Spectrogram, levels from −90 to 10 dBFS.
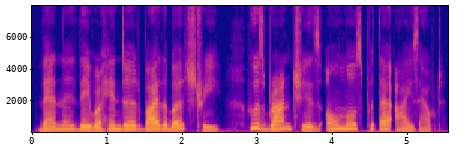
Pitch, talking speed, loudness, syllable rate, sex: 220 Hz, 160 wpm, -17 LUFS, 4.3 syllables/s, female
